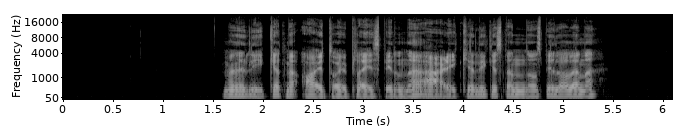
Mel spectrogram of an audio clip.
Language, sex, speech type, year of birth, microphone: Norwegian, male, read, 1987, Shure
